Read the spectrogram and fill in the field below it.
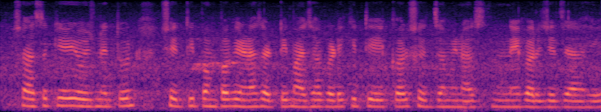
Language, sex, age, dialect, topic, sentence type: Marathi, female, 25-30, Northern Konkan, agriculture, question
